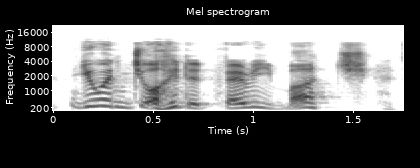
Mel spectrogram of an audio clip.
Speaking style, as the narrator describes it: sobbed Dora

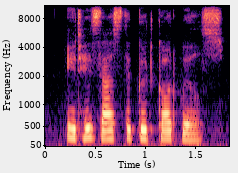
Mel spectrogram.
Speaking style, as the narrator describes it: replied the old man quietly

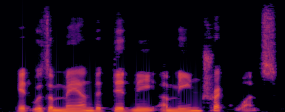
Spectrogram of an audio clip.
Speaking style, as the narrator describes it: answered Jurgis

